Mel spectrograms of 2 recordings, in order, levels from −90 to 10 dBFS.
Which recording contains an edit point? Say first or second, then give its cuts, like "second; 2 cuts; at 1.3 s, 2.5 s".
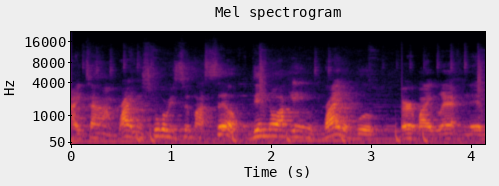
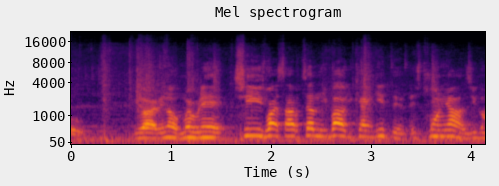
first; 1 cut; at 3.3 s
